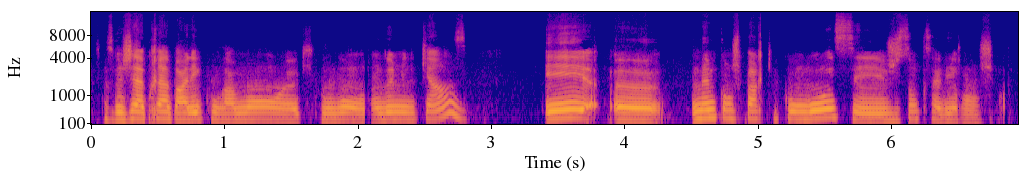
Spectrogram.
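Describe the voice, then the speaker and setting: A woman speaks at a fairly quick pace in a medium pitch, her tone dark and mellow with fairly even intonation. The sound is dry and close, with no echo. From Congo-Brazzaville, raised partly in France. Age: 20s. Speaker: entrepreneur. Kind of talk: interview. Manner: hesitant, many fillers.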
